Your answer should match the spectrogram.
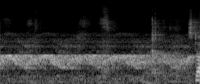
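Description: Emergency vehicle siren wailing, its pitch rising and falling over and over.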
